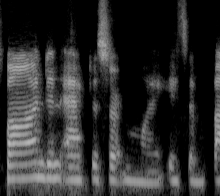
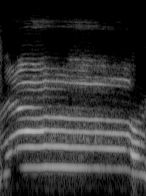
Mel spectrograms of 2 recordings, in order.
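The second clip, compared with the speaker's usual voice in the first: long high whiny "no"; drawn-out fake tantrum wail; mock whining wail; 10 semitones higher than usual. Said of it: "I wanna whine with you".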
